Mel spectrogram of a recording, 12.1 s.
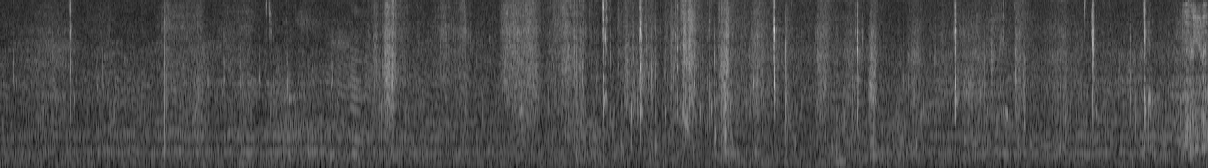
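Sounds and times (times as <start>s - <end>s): person chewing food: 5.9s - 10.1s, 10.8s - 12.0s
mouth clicks: 10.8s - 12.0s
wet lip smacks: 10.9s - 12.0s.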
